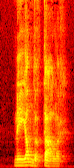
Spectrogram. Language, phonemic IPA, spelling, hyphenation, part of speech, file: Dutch, /neːˈɑn.dərˌtaː.lər/, neanderthaler, ne‧an‧der‧tha‧ler, noun, Nl-neanderthaler.ogg
- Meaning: a Neanderthal, Homo neanderthalensis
